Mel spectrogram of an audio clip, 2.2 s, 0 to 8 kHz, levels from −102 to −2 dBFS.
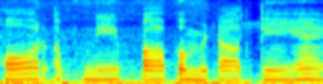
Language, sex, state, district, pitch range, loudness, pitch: Hindi, male, Uttar Pradesh, Hamirpur, 165-185 Hz, -28 LUFS, 170 Hz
